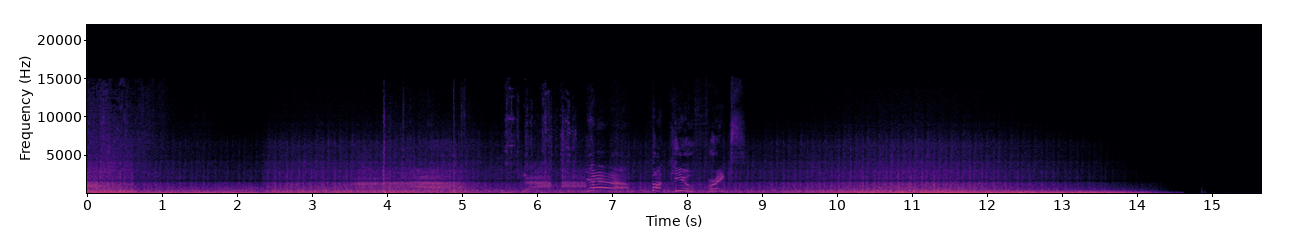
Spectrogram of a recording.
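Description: A deep, steady rumble of roaring fire and bubbling lava fills the space, then cuts off.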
